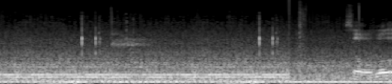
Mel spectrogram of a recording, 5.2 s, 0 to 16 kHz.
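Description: Steady road noise and engine hum from a Ford Explorer cruising at 55 mph with newly replaced rear wheel bearings, a continuous low drone inside the cabin, fairly quiet, with faint clicks and a brief tonal whine near the end.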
